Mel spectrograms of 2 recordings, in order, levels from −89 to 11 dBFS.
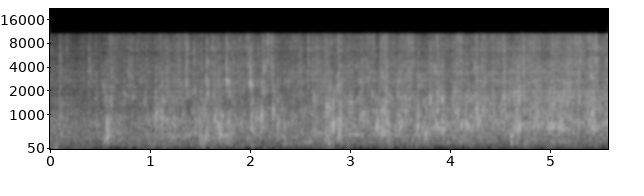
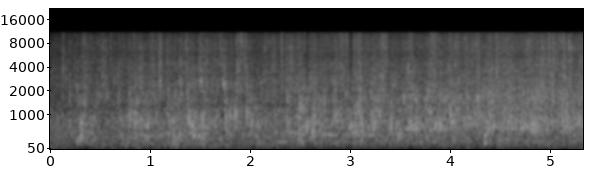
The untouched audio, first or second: second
